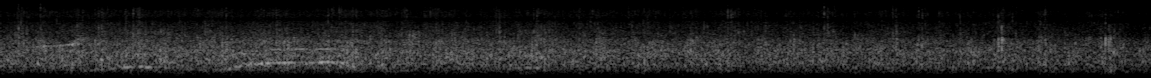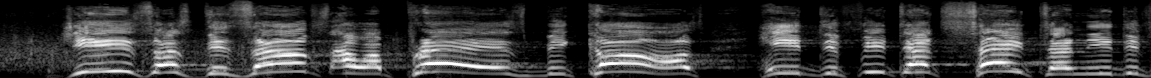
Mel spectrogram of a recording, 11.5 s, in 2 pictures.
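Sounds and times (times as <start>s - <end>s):
audience clapping: 0.0s - 8.0s
speech: 6.0s - 11.4s.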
